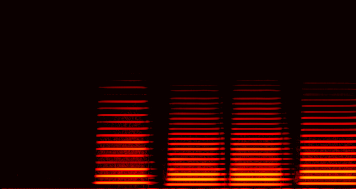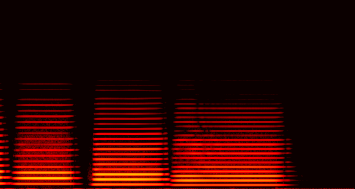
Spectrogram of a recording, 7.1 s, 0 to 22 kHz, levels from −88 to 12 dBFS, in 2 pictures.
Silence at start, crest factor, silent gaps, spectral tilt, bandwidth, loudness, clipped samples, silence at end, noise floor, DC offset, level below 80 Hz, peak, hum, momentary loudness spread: 0.95 s; 10 dB; none; 4 dB/octave; 12.5 kHz; -26 LUFS; under 0.1%; 0.7 s; -79 dBFS; under 0.1%; -76 dBFS; -18 dBFS; none; 9 LU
